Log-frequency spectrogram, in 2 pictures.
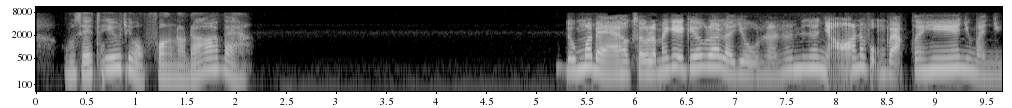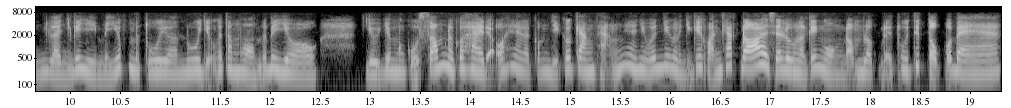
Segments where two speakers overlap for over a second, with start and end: none

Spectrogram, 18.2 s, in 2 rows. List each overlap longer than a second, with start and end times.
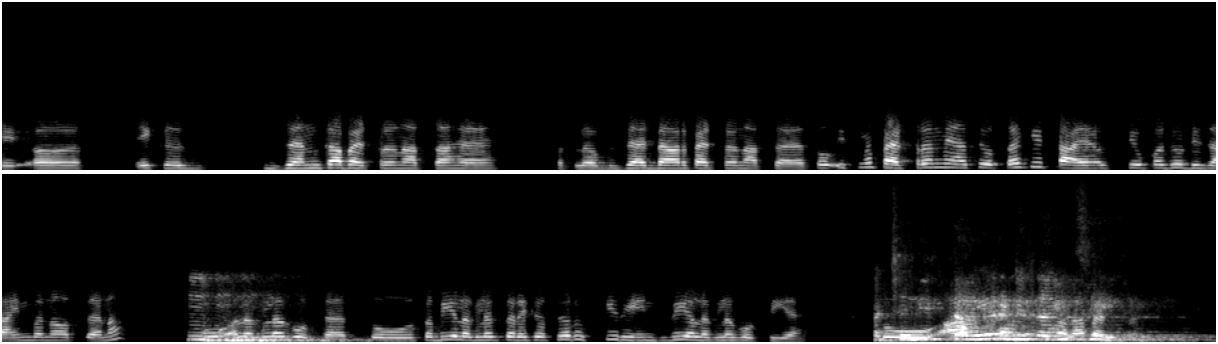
15.7-17.3

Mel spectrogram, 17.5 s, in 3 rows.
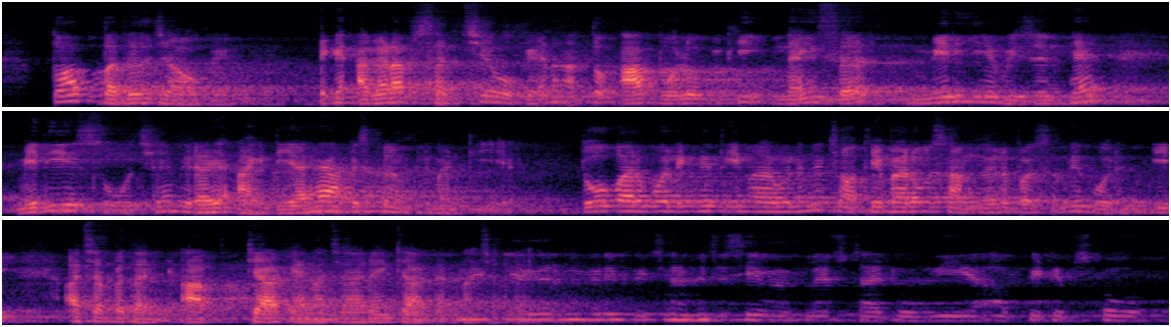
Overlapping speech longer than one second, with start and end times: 13.1-14.4

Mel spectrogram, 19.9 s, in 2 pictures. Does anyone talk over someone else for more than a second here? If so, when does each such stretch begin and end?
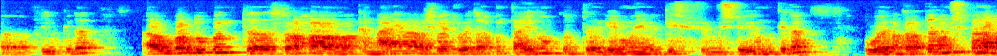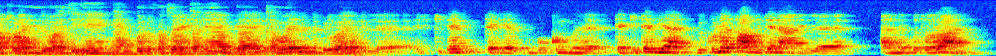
9.2-10.8, 11.6-13.6

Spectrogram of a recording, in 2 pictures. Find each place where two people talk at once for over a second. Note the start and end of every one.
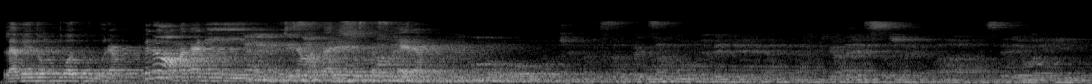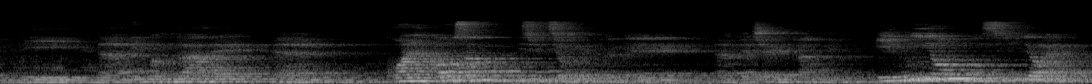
2.4-4.3

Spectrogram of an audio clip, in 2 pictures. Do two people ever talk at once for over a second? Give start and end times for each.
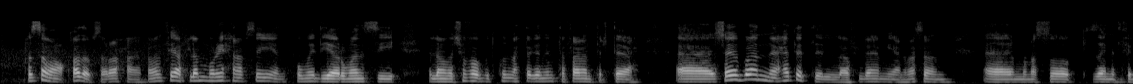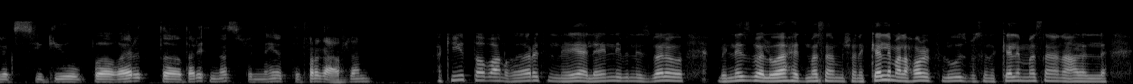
none

